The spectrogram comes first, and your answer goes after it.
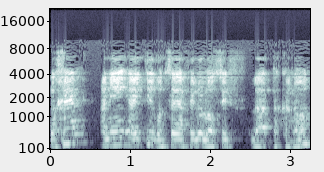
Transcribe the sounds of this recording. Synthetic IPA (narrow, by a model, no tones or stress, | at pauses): laχe̞naniait̪iʁo̞t͡se̞afiluleosiflet̪akano̞t̪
